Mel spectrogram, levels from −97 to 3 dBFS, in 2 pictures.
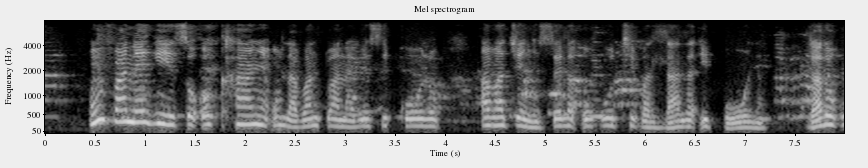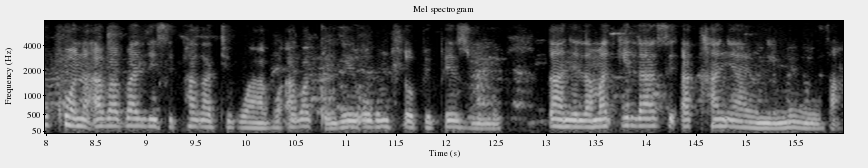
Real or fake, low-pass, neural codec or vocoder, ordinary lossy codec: fake; 7.2 kHz; vocoder, 44.1 kHz, 128 mel bands every 512 samples, BigVGAN v2; Opus, 32 kbps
